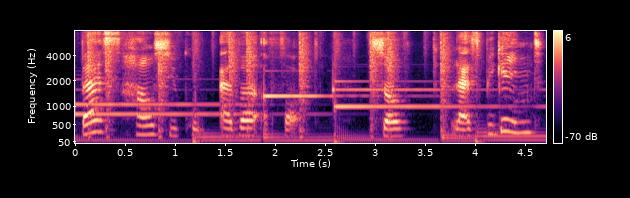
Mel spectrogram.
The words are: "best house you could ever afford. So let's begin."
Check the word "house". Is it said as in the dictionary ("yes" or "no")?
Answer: yes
